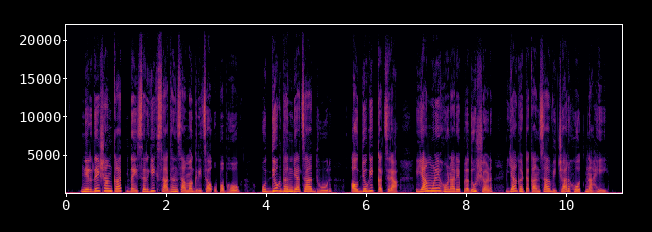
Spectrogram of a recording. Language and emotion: Marathi, neutral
